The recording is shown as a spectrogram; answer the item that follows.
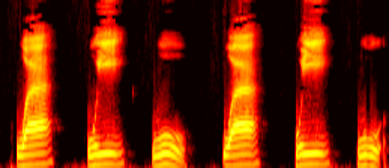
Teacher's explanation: jadi harus muncung mulutnya ketika melafalkan huruf wau · asyafatain artinya adalah kedua bibir kedua bibirnya diapain lyafatil w mu kedua bibirnya dengan posisi seperti maju seperti mengucapkan huruf u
